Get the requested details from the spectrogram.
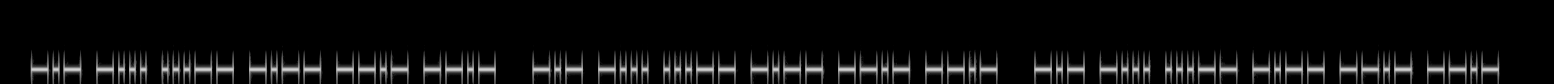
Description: Morse code, heard as a keyed tone, about 22 wpm, 700 Hz. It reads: KB3YQQ KB3YQQ KB3YQQ
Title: USA Call Signs Repeated 3x 22wpm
